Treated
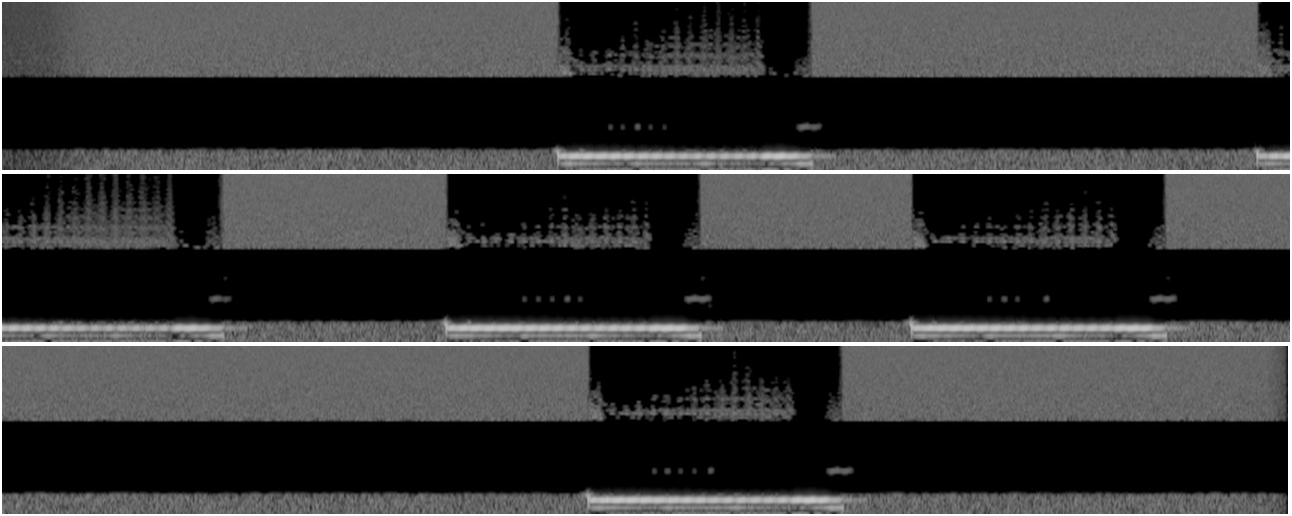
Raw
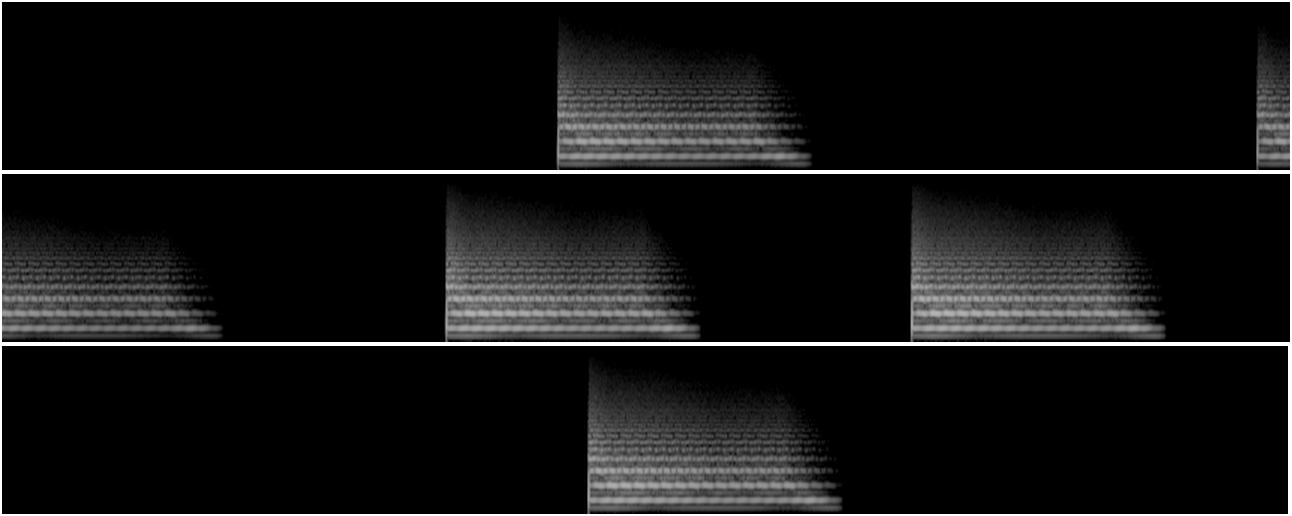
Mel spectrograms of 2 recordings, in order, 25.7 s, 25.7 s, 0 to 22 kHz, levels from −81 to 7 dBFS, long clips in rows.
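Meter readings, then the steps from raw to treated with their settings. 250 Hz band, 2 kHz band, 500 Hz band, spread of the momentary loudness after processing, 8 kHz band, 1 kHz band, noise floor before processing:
+13.5 dB, under -40 dB, +8.0 dB, 3 LU, +32.5 dB, under -25 dB, -85 dBFS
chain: zero-crossing step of -31 dBFS; FFT band-reject 460–3600 Hz; limiter -26.5 dBFS, peak gain reduction 8 dB; AGC gain up to 11 dB; speakerphone echo 0.16 s, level -13 dB; spectral gate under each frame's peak -30 dB strong; gain +3 dB

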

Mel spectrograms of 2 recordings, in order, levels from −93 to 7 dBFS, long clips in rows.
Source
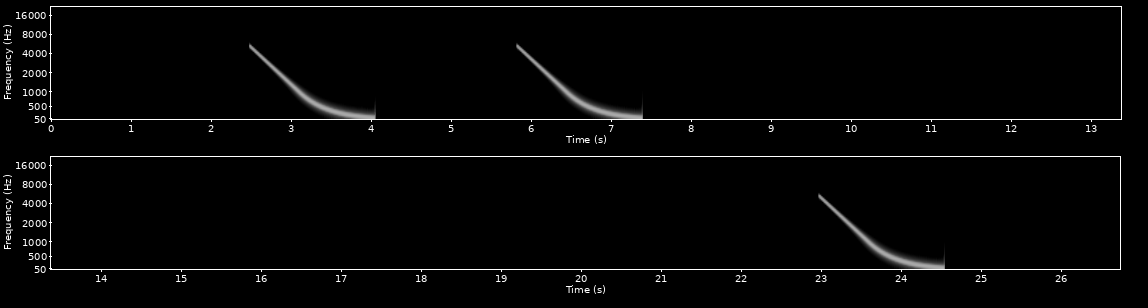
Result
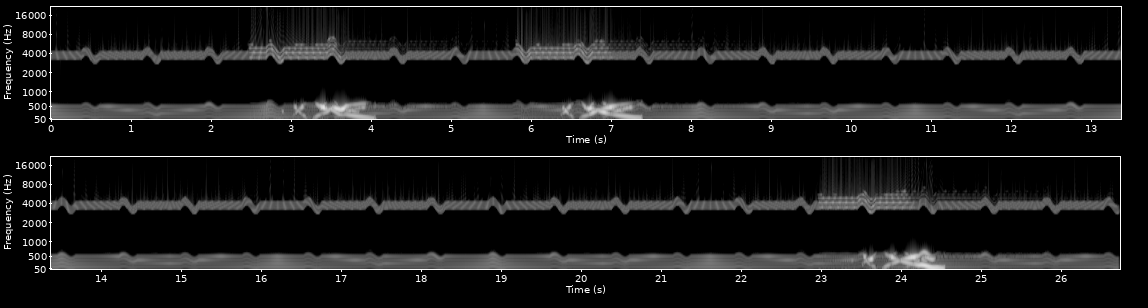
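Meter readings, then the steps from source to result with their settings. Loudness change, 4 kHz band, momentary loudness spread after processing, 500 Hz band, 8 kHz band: +9.5 dB, +2.5 dB, 21 LU, +16.0 dB, n/a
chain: sample sorter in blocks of 64 samples; spectral gate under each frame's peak -20 dB strong; comb 6.8 ms, depth 58%; small resonant body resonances 460/2300 Hz, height 17 dB, ringing for 60 ms; buzz 120 Hz, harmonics 35, -50 dBFS 0 dB/oct; phaser 0.37 Hz, delay 3.9 ms, feedback 63%; brick-wall FIR band-stop 550–3300 Hz; on a send: thin delay 0.128 s, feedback 84%, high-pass 1900 Hz, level -21.5 dB; on the sum: record warp 78 rpm, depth 250 cents; gain +8 dB

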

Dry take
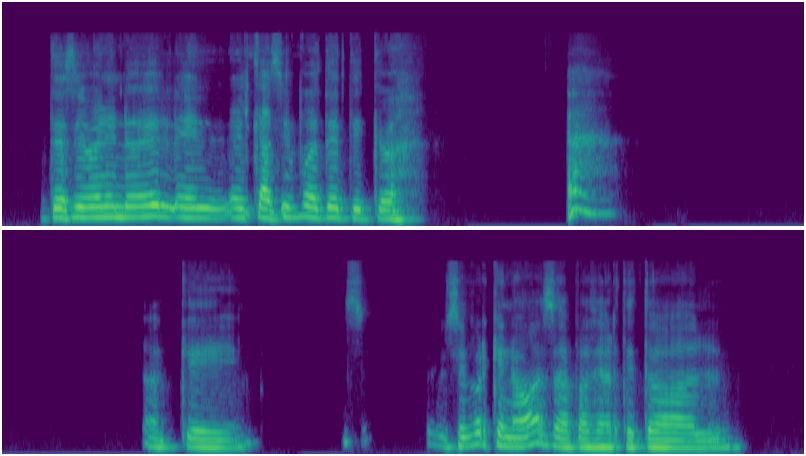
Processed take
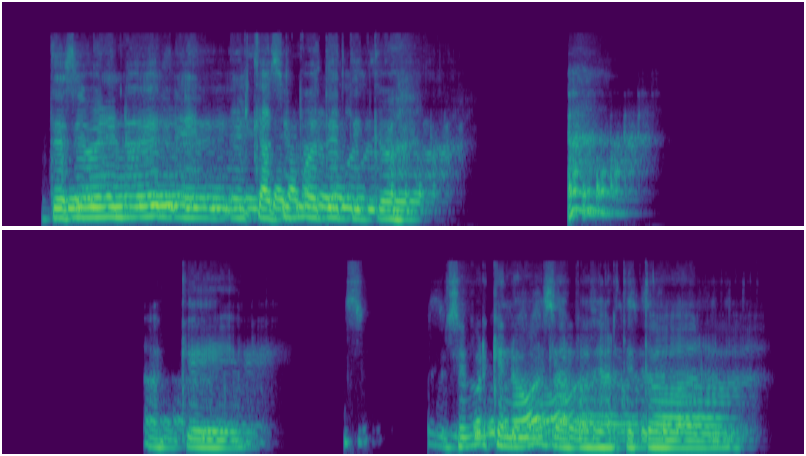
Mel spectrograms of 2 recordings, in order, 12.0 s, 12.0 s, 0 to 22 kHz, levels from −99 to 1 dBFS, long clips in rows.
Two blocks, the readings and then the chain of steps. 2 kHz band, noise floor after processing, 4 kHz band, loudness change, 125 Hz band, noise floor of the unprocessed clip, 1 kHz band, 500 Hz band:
+0.5 dB, under -85 dBFS, 0.0 dB, +2.0 dB, 0.0 dB, under -85 dBFS, +1.5 dB, +3.0 dB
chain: delay with a stepping band-pass 0.104 s, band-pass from 390 Hz, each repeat 0.7 oct, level -0.5 dB; expander -48 dBFS

